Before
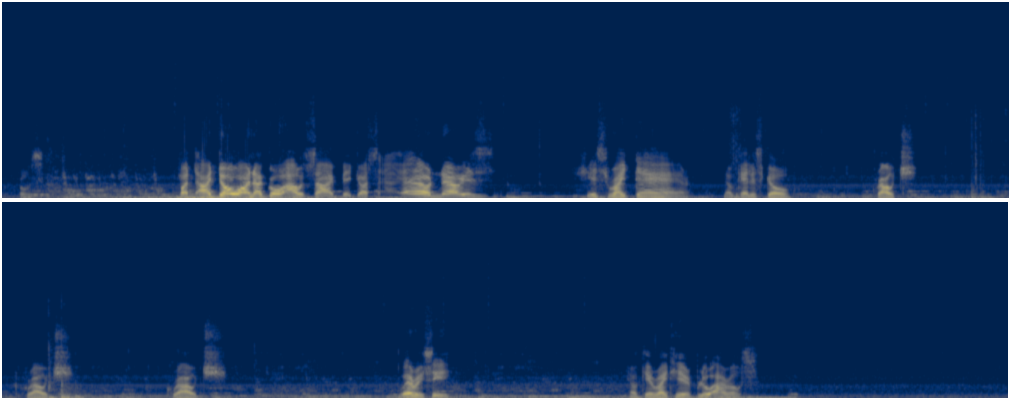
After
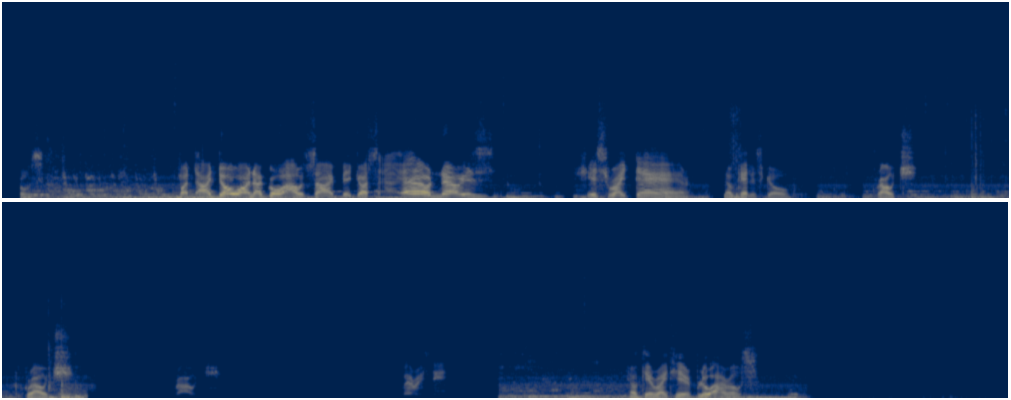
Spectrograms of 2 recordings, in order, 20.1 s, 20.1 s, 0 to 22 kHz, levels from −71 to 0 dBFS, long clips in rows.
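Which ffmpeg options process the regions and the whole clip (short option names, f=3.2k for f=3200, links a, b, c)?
-filter_complex "[0:a]asettb=1/sr,asplit=3[a][b][c];[a]atrim=end=5.844[d];[b]atrim=start=5.84:end=6.63,asetpts=PTS-STARTPTS,afade=t=in:d=0.004:c=qsin,afade=t=out:st=0.786:d=0.004:c=qsin,highpass=f=520:p=1,agate=range=-30dB:threshold=-46dB:ratio=16:release=100:detection=peak[e];[c]atrim=start=6.626[f];[d][e]acrossfade=d=0.004:c1=hsin:c2=qsin[g];[g][f]acrossfade=d=0.004:c1=qsin:c2=hsin,asettb=1/sr,asplit=3[h][i][j];[h]atrim=end=7.444[k];[i]atrim=start=7.44:end=8.78,asetpts=PTS-STARTPTS,afade=t=in:d=0.004:c=qsin,afade=t=out:st=1.336:d=0.004:c=qsin,highpass=f=96:p=1,acompressor=threshold=-44dB:ratio=2:attack=3.2:release=140:knee=1:detection=peak[l];[j]atrim=start=8.776[m];[k][l]acrossfade=d=0.004:c1=hsin:c2=qsin[n];[n][m]acrossfade=d=0.004:c1=qsin:c2=hsin,asettb=1/sr,asplit=3[o][p][q];[o]atrim=end=10.924[r];[p]atrim=start=10.92:end=15.03,asetpts=PTS-STARTPTS,afade=t=in:d=0.004:c=qsin,afade=t=out:st=4.106:d=0.004:c=qsin,highpass=f=1.1k:w=0.5412,highpass=f=1.1k:w=1.3066,acompressor=threshold=-50dB:ratio=2:attack=3.2:release=140:knee=1:detection=peak,aemphasis=mode=reproduction:type=75fm[s];[q]atrim=start=15.026[t];[r][s]acrossfade=d=0.004:c1=hsin:c2=qsin[u];[u][t]acrossfade=d=0.004:c1=qsin:c2=hsin,agate=range=-20dB:threshold=-48dB:ratio=16:detection=peak,alimiter=limit=-17.5dB:level=0:latency=1:release=372"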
